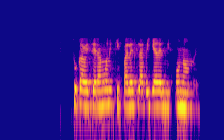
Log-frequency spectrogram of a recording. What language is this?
Spanish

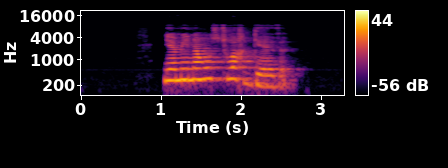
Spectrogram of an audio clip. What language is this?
Kabyle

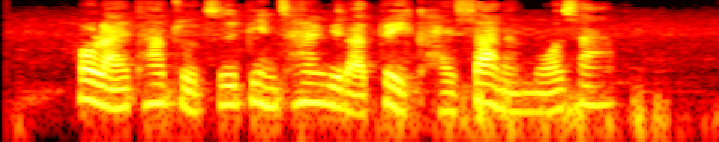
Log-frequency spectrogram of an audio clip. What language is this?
Chinese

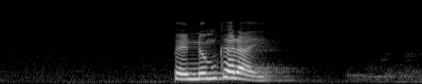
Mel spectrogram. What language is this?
Sinhala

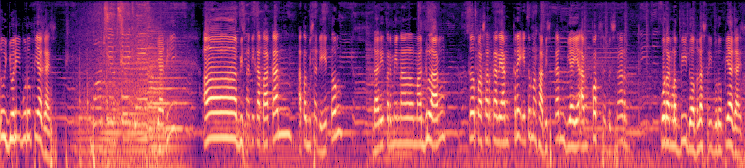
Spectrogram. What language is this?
Indonesian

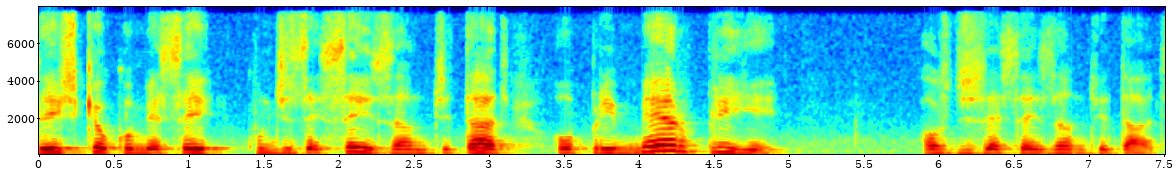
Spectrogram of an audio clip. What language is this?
Portuguese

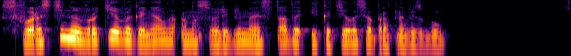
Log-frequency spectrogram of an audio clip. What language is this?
Russian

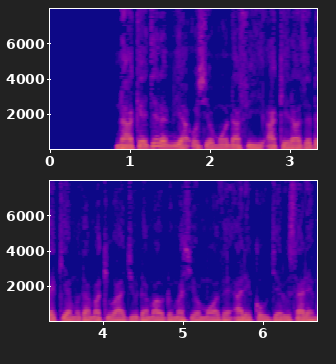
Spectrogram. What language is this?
Kikuyu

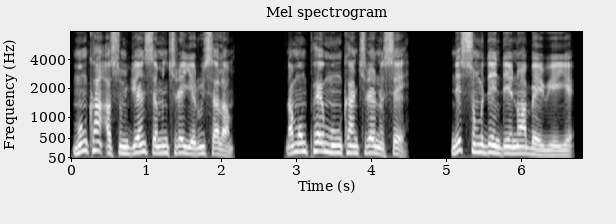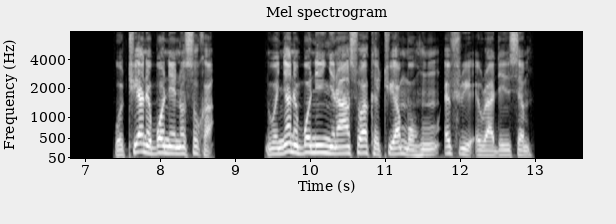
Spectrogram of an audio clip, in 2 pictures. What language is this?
Akan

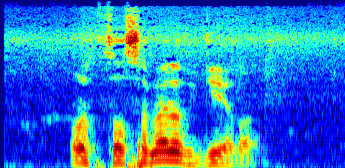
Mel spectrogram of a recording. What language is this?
Kabyle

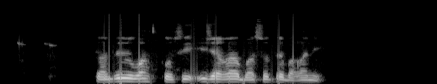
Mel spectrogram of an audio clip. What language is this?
Khowar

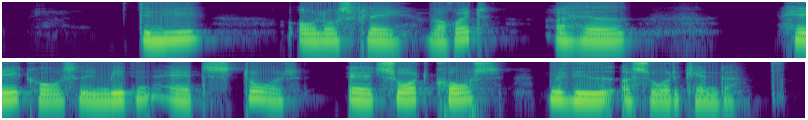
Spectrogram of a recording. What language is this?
Danish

